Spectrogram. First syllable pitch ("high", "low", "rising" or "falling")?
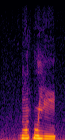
high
